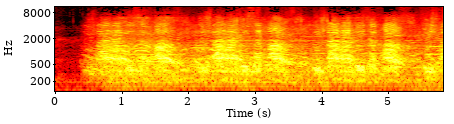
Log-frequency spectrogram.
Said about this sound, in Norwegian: Taktfast roper de ut. Ikke rør mitt Frankrike! På Republikkplassen i sentrum av Paris. Unge multikulturelle franskmenn vise solidaritet og støtte med de mange som er rammet av terroren.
